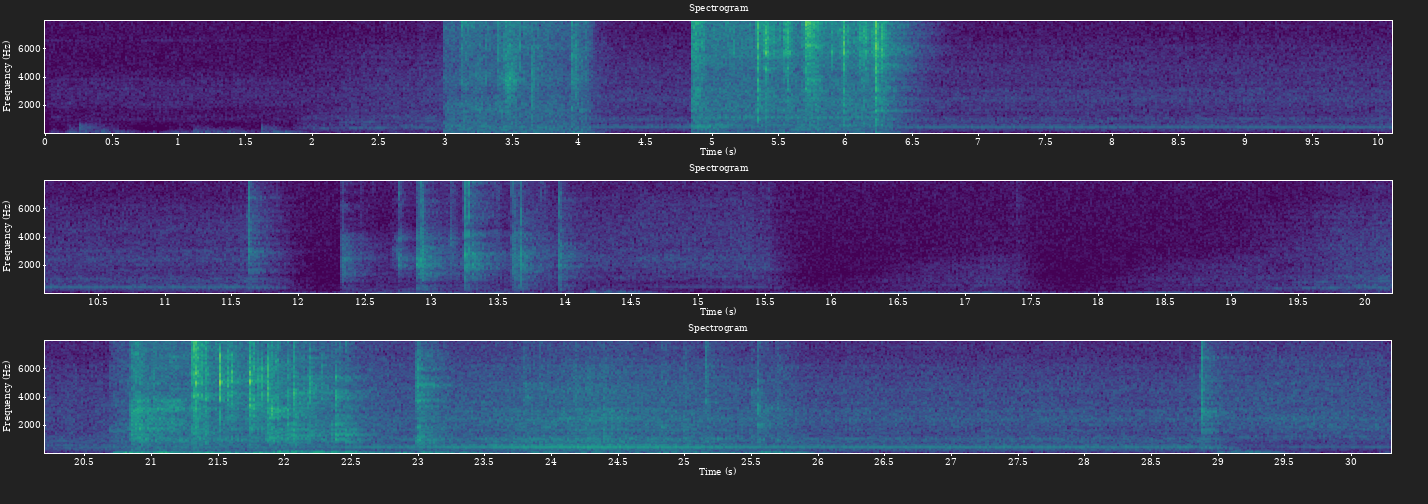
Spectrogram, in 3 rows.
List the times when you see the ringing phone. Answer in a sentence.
You can't hear the ringing phone here.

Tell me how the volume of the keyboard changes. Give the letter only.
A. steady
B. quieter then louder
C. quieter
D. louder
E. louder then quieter
C.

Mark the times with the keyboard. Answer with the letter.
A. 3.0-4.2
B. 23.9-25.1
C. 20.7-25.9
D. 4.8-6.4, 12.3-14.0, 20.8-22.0
C.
